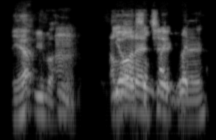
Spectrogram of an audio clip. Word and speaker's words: Shiva: Is that how you pronounce her name? Yep. Shiva.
